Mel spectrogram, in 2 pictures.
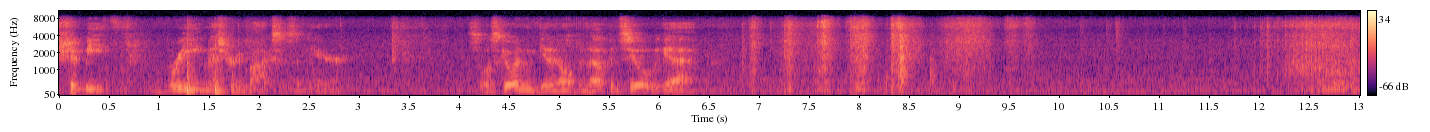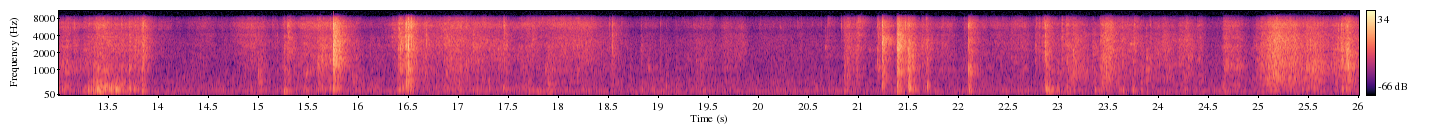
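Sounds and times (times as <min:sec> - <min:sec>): cardboard box rustling scrape: 0:12.2 - 0:14.0, 0:16.4 - 0:18.6, 0:22.7 - 0:26.0.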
